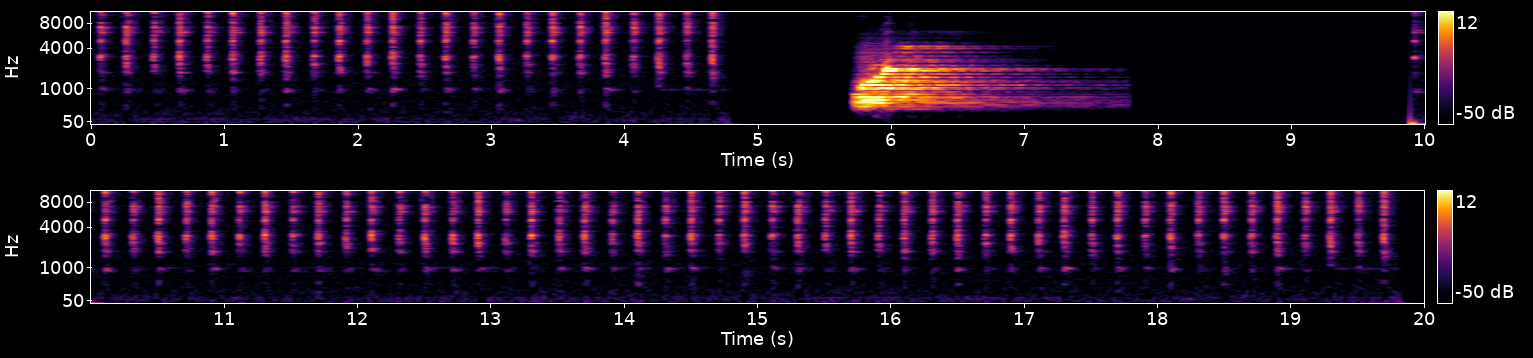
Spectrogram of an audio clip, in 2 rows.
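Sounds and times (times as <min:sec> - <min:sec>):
fast clock ticking: 0:00.0 - 0:04.8, 0:10.0 - 0:19.9.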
